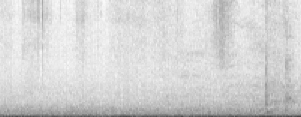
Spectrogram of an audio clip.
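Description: A steady low rumble with a faint hiss above it, with no speech.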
